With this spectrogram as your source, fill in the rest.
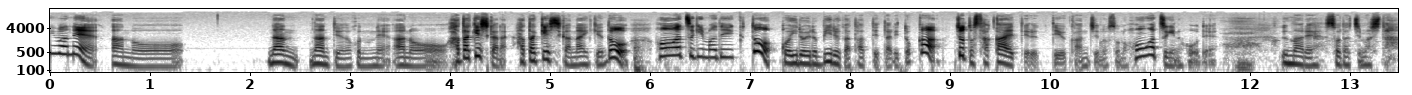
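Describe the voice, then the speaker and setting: A woman talks at a moderate pace, her loudness swinging widely. The sound is dry and close with no echo, though background noise is noticeable. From Kanagawa, Atsugi. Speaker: podcast co-host. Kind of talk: casual chat. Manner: laughs often.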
